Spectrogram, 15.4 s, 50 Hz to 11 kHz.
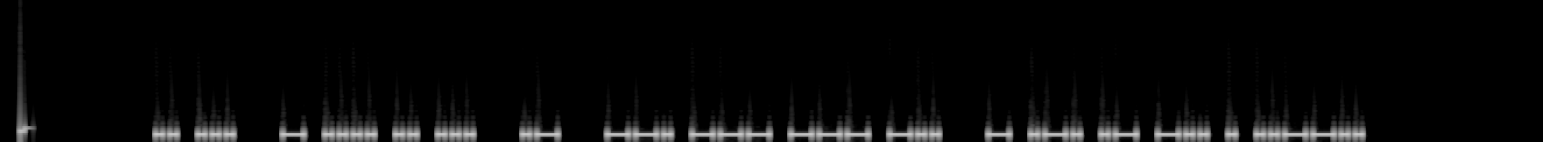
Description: Morse code, heard as a keyed tone, about 17 wpm, 700 Hz. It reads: IS THIS A GOOD TRADE?
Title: Sentences from Top 1000 Words - Review Part 4 - 17wpm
